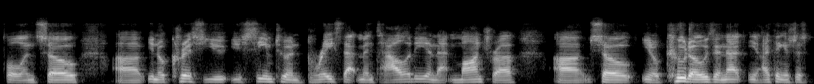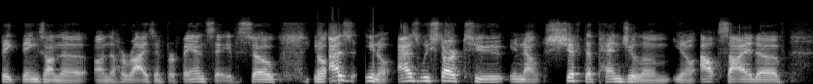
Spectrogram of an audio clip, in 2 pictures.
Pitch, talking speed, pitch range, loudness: 115 Hz, 210 wpm, 105-125 Hz, -18 LUFS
